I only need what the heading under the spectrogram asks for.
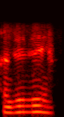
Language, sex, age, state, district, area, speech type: Dogri, male, 18-30, Jammu and Kashmir, Reasi, rural, conversation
